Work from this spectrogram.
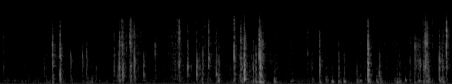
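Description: A medium-size, partly full chicory drink pouch made of foil-lined plastic is held in both hands and crinkled and squeezed with fingers and nails. It gives off quiet, irregular bursts of sharp, bright crinkling and crackling, with short snaps that stop dead.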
